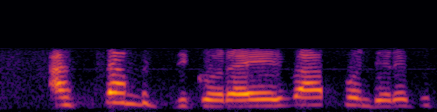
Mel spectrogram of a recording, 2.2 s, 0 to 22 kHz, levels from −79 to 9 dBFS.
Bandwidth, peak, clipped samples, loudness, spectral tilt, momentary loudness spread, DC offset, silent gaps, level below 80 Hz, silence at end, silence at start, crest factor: 3.9 kHz; -2 dBFS; under 0.1%; -20 LUFS; -6.5 dB/octave; 10 LU; under 0.1%; none; -80 dBFS; 0.05 s; 0.25 s; 18 dB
